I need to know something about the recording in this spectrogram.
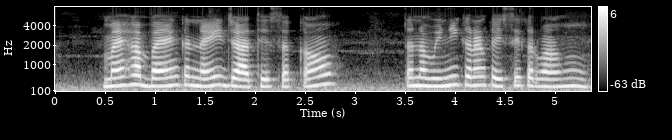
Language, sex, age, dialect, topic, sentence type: Chhattisgarhi, female, 25-30, Central, banking, question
